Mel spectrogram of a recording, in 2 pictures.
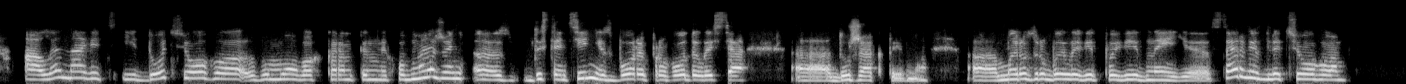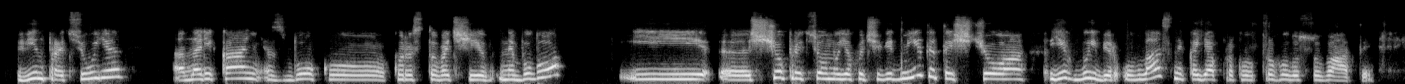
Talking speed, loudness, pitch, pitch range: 90 wpm, -11 LUFS, 235 Hz, 215-270 Hz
